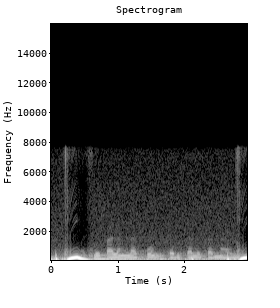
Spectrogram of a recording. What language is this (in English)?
Chhattisgarhi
